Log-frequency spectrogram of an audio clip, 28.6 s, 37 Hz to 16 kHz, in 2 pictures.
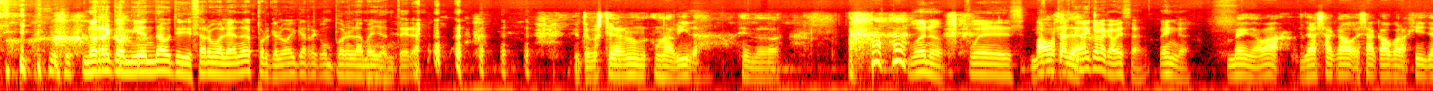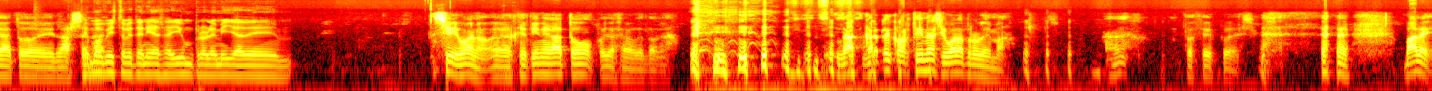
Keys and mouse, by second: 11.2 KP_7, 17.2 click, 18.2 click, 20.9 shift+middle click, 27.5 middle click.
